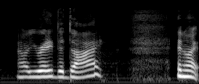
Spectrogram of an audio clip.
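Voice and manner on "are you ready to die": put-on matter-of-fact pastor voice. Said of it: "Very matter-of-fact lady".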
